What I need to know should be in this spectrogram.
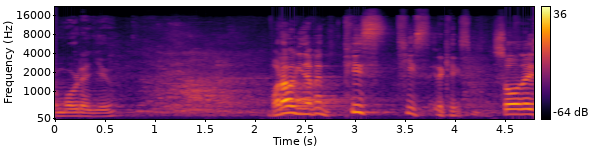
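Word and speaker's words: πίστις: 뭐라고 읽냐면 pistis 이렇게 읽습니다.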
